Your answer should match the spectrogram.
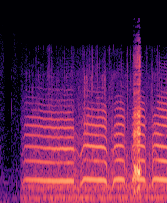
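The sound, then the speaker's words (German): A newly hatched queen bee's tooting warning signal, sent by the first queen to hatch: one long, buzzy, horn-like tone followed by four shorter toots in quick succession, with no talking. “Und deshalb sendet die erste nach dem Schlüpfen ein Warnsignal und es klingt so.”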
